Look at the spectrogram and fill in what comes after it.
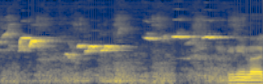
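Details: Long-tailed white-rumped shama, a pet bird, singing one morning outside a Singapore apartment: sustained clear whistles and a lower slurred note, followed by a buzzy, harsh voice-like sound at the end.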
